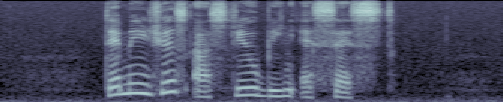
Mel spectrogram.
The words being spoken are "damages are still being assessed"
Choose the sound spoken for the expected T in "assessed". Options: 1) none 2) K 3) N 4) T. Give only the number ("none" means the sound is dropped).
4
